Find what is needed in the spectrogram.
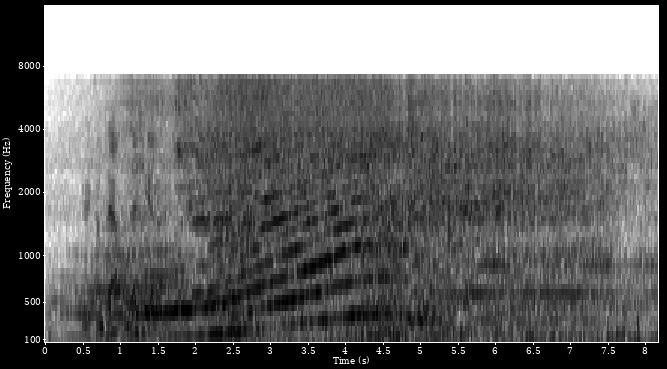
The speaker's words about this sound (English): So I think the next thing we'll probably do is record the engine noise, get you ready for the season.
